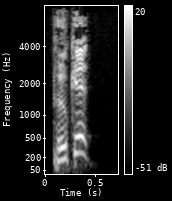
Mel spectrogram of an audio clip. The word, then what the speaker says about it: Phuket: So there's a city in Thailand that's spelled Phuket. – Phuket. – You pronounce it Phuket?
